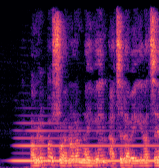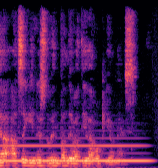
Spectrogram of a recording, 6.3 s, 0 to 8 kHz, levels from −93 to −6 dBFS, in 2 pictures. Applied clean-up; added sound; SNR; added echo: none; Wind instrument, woodwind instrument; 2 dB; reverberation time 0.2 s.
